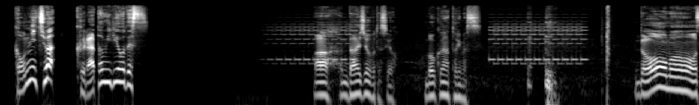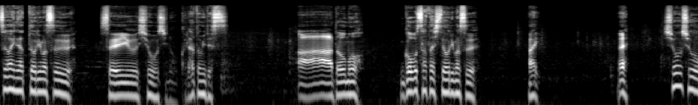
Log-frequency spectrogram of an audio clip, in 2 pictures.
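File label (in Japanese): アニメボイスサンプル, 声優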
